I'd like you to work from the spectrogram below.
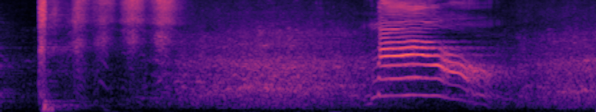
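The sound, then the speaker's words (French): Someone imitates a cat, as if one cat approaching another, with a drawn-out, falling meow near the middle, clear, after a sharp click and a few short breathy vocal bursts. “Je n'ai jamais vu un chat s'approcher d'un autre chat, faire et l'autre faire”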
